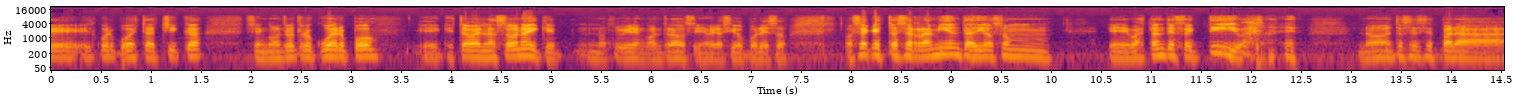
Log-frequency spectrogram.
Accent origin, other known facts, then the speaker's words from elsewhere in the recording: Lomas de Zamora, Buenos Aires Province, Argentina; en Loma de Zamora, de donde yo soy, donde vivo, donde soy oriundo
